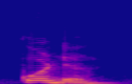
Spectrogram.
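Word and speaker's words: could: जब कभी भी डी से पहले एल को लिखा जाएगा तब एल साइलेंट होगा। तो हम इसको क्या पढ़ेंगे? कुड, वुड, शुड।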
